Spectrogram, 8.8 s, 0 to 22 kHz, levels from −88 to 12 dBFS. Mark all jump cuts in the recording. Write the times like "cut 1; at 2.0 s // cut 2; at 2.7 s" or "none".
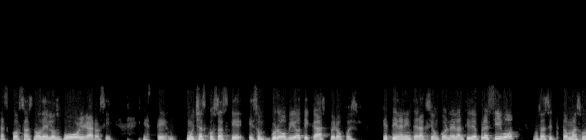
cut 1; at 7.9 s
